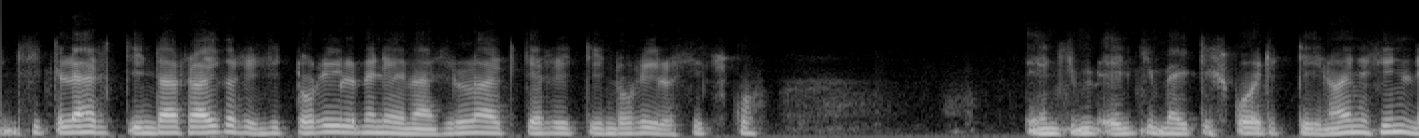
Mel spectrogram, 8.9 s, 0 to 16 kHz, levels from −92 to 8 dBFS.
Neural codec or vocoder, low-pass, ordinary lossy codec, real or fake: autoencoder, 48 kHz, 128 numbers a frame, DAC-VAE, trained on Japanese speech; 14.4 kHz; Opus, 32 kbps; fake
